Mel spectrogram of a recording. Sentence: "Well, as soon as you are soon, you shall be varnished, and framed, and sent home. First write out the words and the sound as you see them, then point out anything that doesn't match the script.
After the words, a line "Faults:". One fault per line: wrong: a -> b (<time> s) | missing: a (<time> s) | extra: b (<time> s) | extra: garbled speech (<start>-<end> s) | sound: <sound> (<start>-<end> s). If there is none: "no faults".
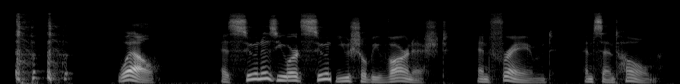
"Well, as soon as you are soon, you shall be varnished, and framed, and sent home.
Faults:
sound: cough (0.1-0.7 s)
